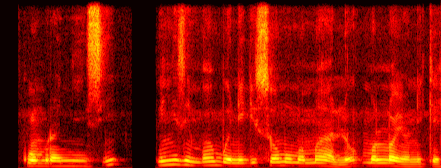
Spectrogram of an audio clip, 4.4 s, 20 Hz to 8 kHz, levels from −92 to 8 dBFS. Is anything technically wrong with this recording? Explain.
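Yes. Comfort noise in place of the background appears twice, from 0.00 to 0.18 s and from 1.32 to 1.56 s. The likely cause is discontinuous transmission: the sender's voice detector judged these gaps silent and stopped sending audio, so the receiver synthesised a noise fill. The real background detail vanishes, replaced by a flat, featureless hiss about 20 dB quieter, which then snaps back when the sound resumes. The call codec's band limit at 8 kHz runs throughout.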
